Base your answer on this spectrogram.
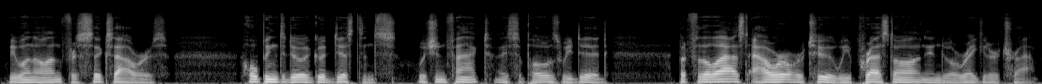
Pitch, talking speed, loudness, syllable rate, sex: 100 Hz, 190 wpm, -19 LUFS, 5.0 syllables/s, male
